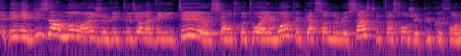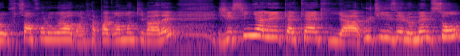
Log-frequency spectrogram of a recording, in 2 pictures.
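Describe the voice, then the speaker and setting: Over noticeable background noise, a woman with a high pitch talks very fast in an animated tone, her pitch varying in an ordinary way. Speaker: comedian. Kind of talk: stand-up.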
